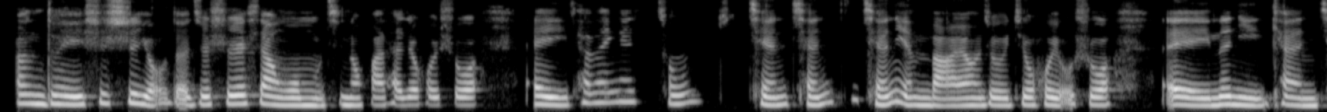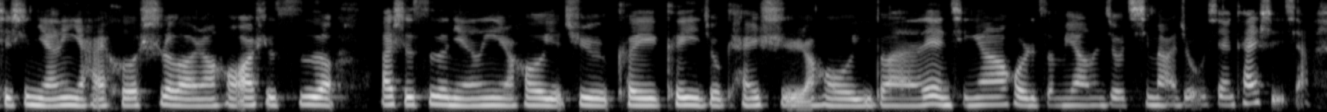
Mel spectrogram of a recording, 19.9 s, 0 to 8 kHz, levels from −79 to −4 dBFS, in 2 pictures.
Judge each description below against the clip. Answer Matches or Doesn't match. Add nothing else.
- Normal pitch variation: Doesn't match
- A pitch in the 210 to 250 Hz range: Doesn't match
